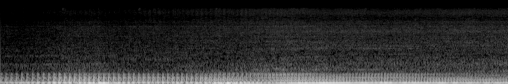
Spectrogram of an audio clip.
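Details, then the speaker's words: BMW Isetta single-cylinder, which arrived with no oil, accelerating in first gear: the thump climbs evenly in pitch with no misses or knocks and revs out cleanly. Owner hopes no oil is coming out the back. "Revs out good. Hope we're not putting oil out the back."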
